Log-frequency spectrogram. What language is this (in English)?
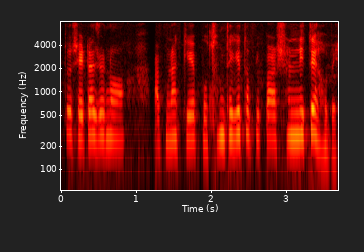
Bangla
